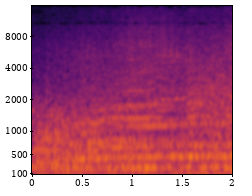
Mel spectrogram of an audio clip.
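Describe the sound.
A Formula 1 car's engine drones as it enters the pit lane at the 2023 Hungarian Grand Prix, a steady, loud, buzzing tone held for two seconds.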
